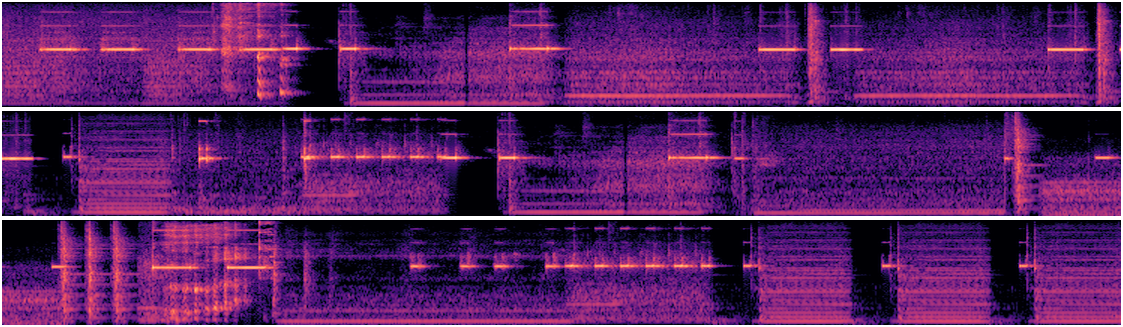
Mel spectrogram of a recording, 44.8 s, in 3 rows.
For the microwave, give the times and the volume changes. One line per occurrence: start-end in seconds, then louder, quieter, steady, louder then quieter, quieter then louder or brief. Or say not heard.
0.0-44.7 steady.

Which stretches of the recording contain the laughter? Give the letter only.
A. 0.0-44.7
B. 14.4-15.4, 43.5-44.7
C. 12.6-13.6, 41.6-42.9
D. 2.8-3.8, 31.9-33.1
D.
